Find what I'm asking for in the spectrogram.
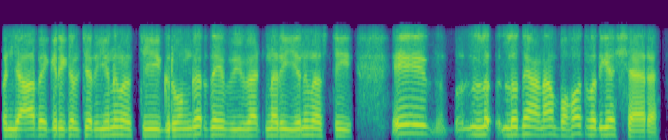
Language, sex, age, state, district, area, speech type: Punjabi, male, 30-45, Punjab, Amritsar, urban, conversation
